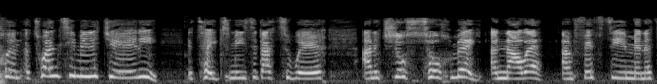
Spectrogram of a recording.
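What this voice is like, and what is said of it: Northern English accent. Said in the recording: “she's from the north of England”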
